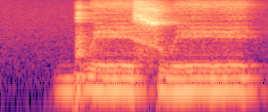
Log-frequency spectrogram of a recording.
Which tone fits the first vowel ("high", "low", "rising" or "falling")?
falling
